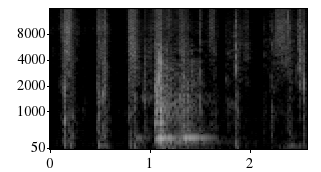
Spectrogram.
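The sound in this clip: Tarot cards shuffled by hand close to a speaker, heard as a few quick, papery riffling bursts separated by short pauses, with one longer flurry in the middle and no talking.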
